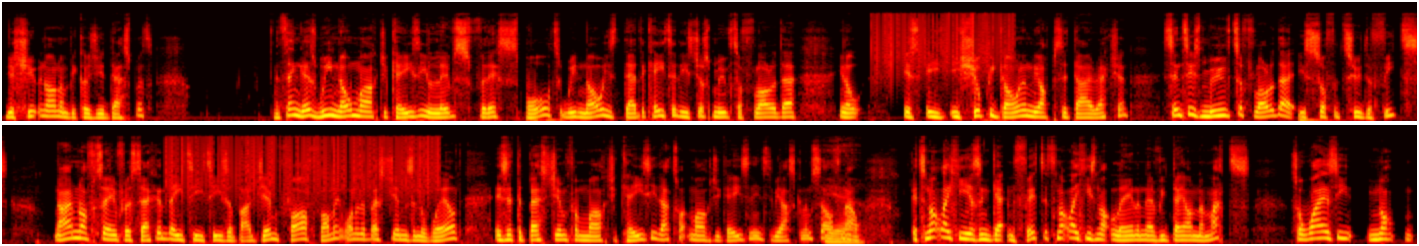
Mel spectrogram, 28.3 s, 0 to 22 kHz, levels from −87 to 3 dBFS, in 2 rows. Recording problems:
crackling; noticeable; from 8.5 to 10 s and from 16 to 19 s; 15 dB below the speech

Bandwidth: 14.5 kHz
